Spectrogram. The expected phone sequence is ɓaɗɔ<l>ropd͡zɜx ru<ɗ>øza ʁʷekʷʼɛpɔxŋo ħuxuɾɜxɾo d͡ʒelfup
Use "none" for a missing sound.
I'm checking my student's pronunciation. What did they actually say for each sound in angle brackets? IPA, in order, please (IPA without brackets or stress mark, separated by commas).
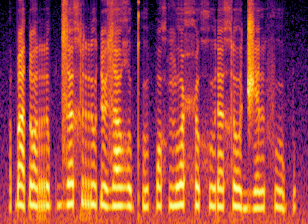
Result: none, ɗ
